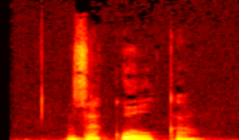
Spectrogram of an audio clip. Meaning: barrette (a clasp or clip for gathering and holding the hair)
- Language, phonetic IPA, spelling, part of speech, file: Russian, [zɐˈkoɫkə], заколка, noun, Ru-заколка.ogg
